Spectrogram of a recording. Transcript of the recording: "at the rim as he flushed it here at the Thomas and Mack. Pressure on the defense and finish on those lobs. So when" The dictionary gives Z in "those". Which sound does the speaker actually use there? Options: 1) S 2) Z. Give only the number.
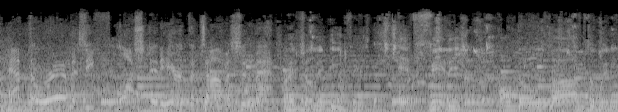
2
